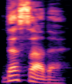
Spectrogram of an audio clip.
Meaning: 1. annoyance, nuisance, vexation 2. disappointment
- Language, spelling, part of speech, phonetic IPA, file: Russian, досада, noun, [dɐˈsadə], Ru-досада.ogg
